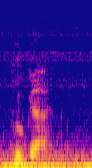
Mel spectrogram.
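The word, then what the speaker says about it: hygge: whatever um check out Huga Huga Vibes h y g g e it's a hotel Yankee golf golf Echo but it's pronounced Huga like the old horns and uh stuff on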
